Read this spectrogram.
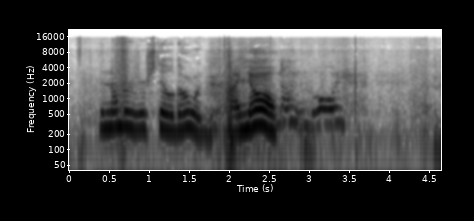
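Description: A young boy speaks playfully close to the microphone.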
